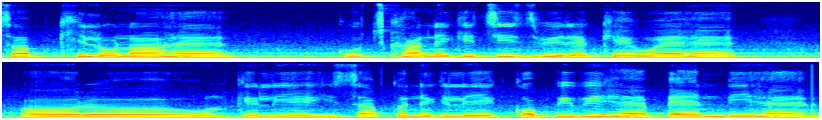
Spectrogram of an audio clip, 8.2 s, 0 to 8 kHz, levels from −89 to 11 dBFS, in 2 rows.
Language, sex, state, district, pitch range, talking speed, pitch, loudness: Hindi, female, Odisha, Sambalpur, 205-225 Hz, 185 wpm, 215 Hz, -15 LUFS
